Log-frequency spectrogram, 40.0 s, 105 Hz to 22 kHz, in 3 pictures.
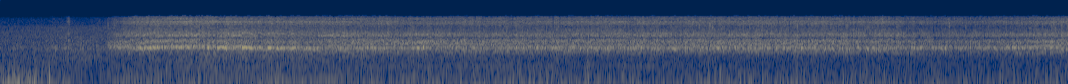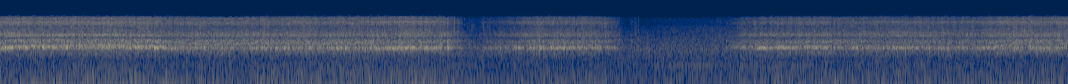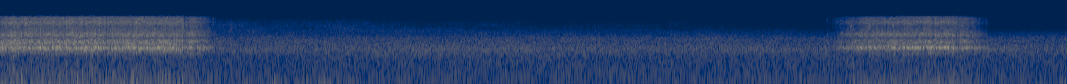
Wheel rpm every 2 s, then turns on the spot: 50, 130, 120, 110, 110, 100, 110, 140, 120, 70, 30, 70, 90, 120, 60, 0, 0, 0, 30, 40.
none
